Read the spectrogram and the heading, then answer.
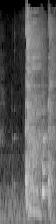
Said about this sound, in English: Excuse me. Got this lingering cough still.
